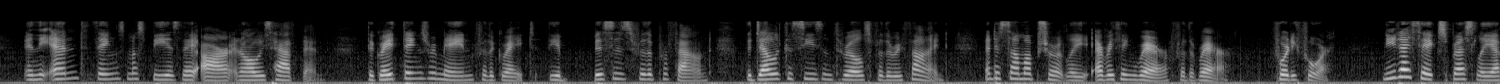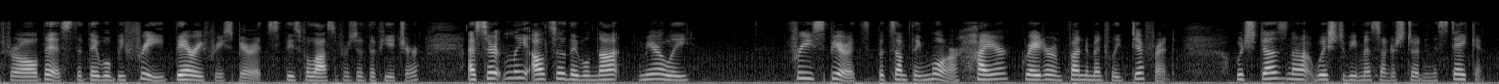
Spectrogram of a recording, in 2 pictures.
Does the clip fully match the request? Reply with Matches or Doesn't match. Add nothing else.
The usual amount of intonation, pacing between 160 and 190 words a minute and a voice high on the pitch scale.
Matches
